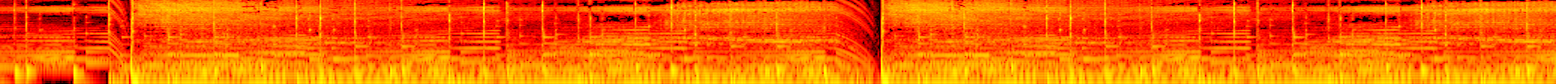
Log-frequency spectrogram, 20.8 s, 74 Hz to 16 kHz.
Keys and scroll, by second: 2.8 typing, 4.3-6.9 typing, 13.6 m, 16.2 l.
